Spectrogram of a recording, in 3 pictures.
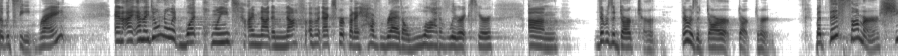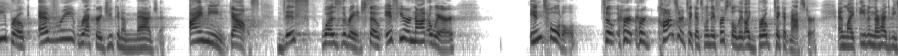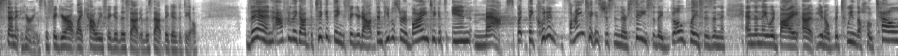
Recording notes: This episode may sound a little different, as we recorded the audio at Devoted Live, which is our monthly meeting for the women's ministry of Athey Creek.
